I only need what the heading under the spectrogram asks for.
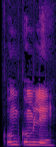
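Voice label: "kiumkium" ergative, Archi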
